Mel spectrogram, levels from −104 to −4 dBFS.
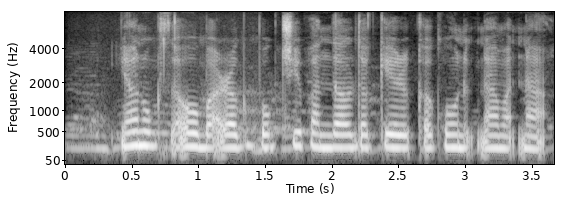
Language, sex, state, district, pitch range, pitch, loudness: Garo, female, Meghalaya, West Garo Hills, 215-235 Hz, 220 Hz, -14 LUFS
